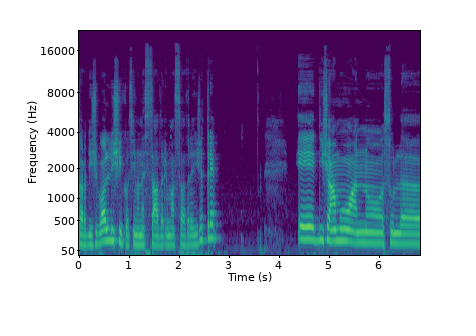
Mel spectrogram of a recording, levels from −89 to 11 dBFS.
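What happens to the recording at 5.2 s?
Nothing goes wrong at 5.2 s; the speech carries on intact at that point, with no dropout, click or distortion.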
